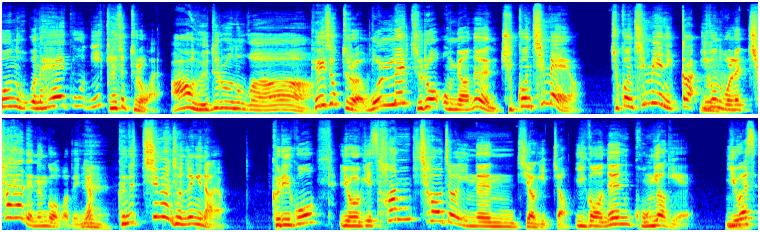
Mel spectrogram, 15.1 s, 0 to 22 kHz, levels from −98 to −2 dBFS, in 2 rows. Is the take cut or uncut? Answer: uncut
